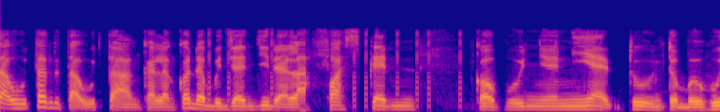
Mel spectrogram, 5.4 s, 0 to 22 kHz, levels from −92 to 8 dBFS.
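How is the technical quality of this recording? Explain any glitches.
The recording has two glitches, one overlapping the other, heard through the wideband character of a Bluetooth mSBC headset link, with its light graininess on louder syllables.

GSM signalling bursts run from 1.56 s to 3.46 s, between "kau dah" and "kau punya". A nearby 2G phone in signalling mode emits short radio bursts that the audio circuitry rectifies. The result is a galloping pattern of short 217 Hz buzzes, roughly 15 dB below the speech.

Concealed Bluetooth headset packet loss occurs from 2.25 s to 2.29 s. Packets between headset and phone were dropped, and the receiver filled the 30 ms gap by repeating recent waveform, which fits about four lost packets. It is heard as a brief buzzy, level-held tone with a slight warble as real audio resumes.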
